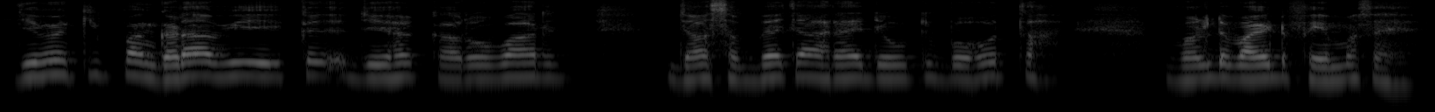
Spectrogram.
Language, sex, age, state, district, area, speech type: Punjabi, male, 18-30, Punjab, Hoshiarpur, rural, spontaneous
